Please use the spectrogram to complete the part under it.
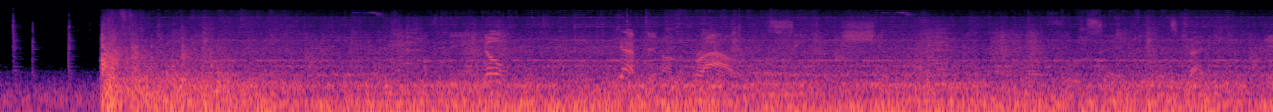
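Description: Heavy machinery rumbles low and steadily.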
